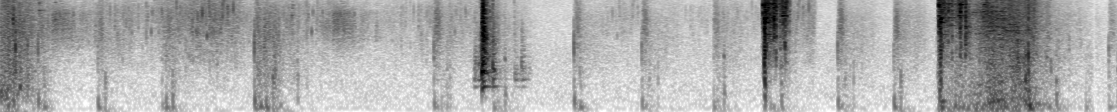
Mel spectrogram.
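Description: Short clicks of items being picked up sound repeatedly.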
